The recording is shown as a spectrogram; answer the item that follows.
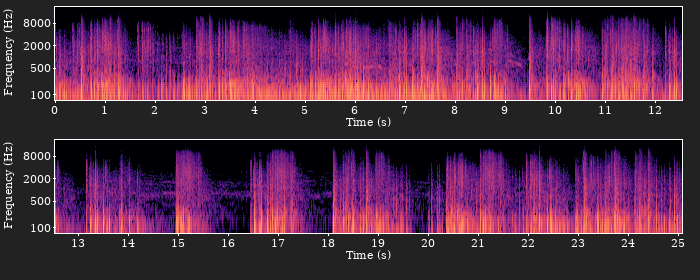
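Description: Volleys of massed musket fire crackle almost nonstop from Civil War troops in battle in the strategy game Grand Tactician, dense bursts of gunfire with a few brief pauses, loud and close, with some talking mixed in.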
